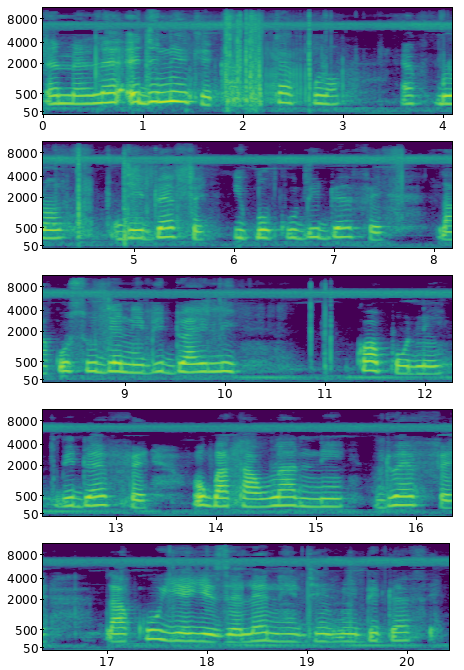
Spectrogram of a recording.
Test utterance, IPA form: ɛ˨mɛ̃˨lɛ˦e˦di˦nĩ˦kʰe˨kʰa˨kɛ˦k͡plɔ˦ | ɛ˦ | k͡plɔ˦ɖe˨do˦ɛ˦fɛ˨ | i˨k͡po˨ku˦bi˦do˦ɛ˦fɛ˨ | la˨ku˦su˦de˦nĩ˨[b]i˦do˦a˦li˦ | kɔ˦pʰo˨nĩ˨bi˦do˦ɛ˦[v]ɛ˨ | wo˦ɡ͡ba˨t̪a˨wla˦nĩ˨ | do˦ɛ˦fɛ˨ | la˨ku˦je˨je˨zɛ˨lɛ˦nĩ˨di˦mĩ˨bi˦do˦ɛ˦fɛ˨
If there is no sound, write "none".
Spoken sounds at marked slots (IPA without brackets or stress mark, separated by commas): b, f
